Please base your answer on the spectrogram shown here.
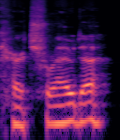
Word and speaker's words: Geertruida: Apparently, you're supposed to pronounce it Geertruida, but anyway, whatever way you want to say it, over the line, because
